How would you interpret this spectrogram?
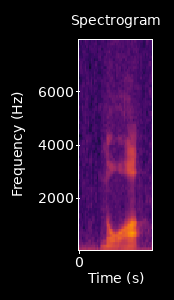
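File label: "nuo" third tone, Chinese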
